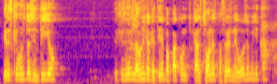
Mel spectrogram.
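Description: Mexican dad telling a funny story, kinda high voice, laughs a lot. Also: male voice, steady tone, a little fast, darkish tone, slight background noise. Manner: joking, chuckling storyteller. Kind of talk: casual anecdote.

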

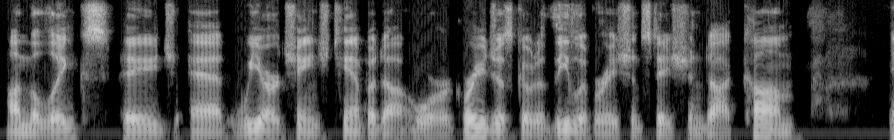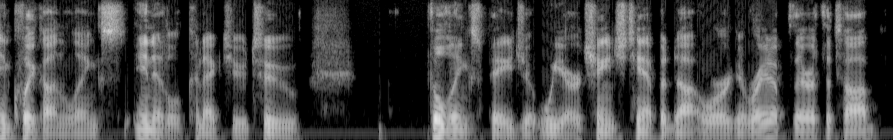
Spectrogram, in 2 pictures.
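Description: A man hosts a call-in radio show in a low yet bright, forward voice. He rambles along with many filler uhs and slips in sarcastic asides. The sound is dry and close, with no room around it. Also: fairly even intonation, moderate pace, no room sound.

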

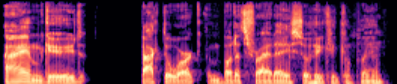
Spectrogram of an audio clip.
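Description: A man's voice: low voice, normal speed, darkish tone, no echo, clean studio sound. A man co-hosting a casual banter podcast, teasing and cheeky, swearing freely. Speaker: podcast co-host.

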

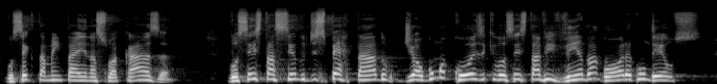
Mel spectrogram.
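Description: Brazilian man, pastor preaching a sermon, high voice, dark mellow tone, long hall echo. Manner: preaching with slow, drawn-out emphasis and direct questions to the congregation. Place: church hall. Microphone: handheld or stand microphone. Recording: long reverb of a church hall.

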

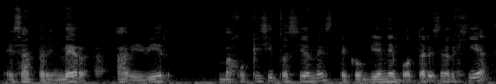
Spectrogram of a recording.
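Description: Husky man giving easygoing advice. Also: medium pitch, normal speed, darkish tone. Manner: reflective, advice-giving, many restarts. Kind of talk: casual podcast chat.

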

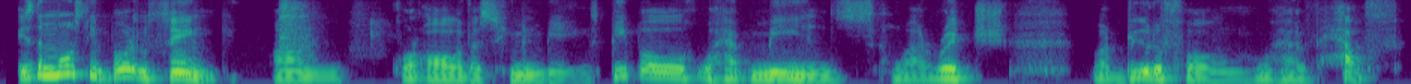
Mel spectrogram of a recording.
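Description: A man from Algeria hosting a remote interview, speaking hesitantly with many pauses and restarts. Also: medium pitch, warm tone. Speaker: podcast host interviewer. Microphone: video call.

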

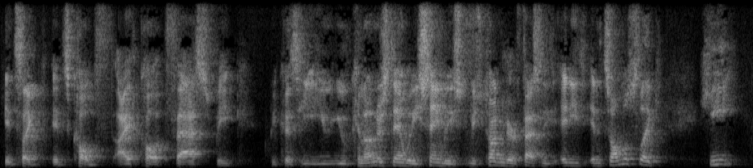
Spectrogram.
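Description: A man's voice: mid-range voice, a little fast. A man from Cleveland, a voice actor, talking animatedly as an interview guest, often restarting his sentences. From Cleveland, USA. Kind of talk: casual interview talk. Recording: roomy lo-fi recording.

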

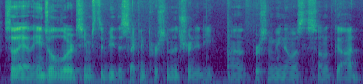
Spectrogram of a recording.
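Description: A man co-hosting a podcast, casually teaching Bible stories with jokes and quick acted-out quotes. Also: low-pitched, a little hiss or hum. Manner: relaxed, joking, acts out quotes. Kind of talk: casual Bible study chat.

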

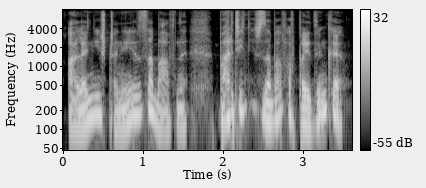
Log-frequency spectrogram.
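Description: A man's voice: medium pitch, big pitch swings, a little fast, vocal fry, dark tone, husky, no room sound, studio quality, voice pushed up, full character voice. A man voicing a spoiled, defiant eight-year-old girl who talks in a cold, smug, self-assured way.

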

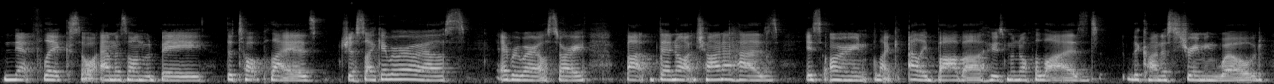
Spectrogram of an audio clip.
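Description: A woman's voice: medium pitch, level tone, moderate pace, vocal fry. A woman co-hosting a podcast in casual, playful chat. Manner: chatty, laughing, playful. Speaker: podcast co-host.

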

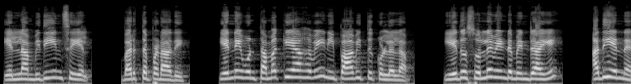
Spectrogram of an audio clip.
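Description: A woman's voice: high voice, bright, forceful tone. A woman reading the part of a composed royal princess in an audiobook, speaking firmly and with dignity. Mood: dignified. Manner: dignified, firm, measured.

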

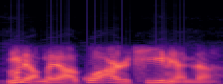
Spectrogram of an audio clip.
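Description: A man's voice: a little high, sing-song, fairly quick. Hesitant 70-year-old man on a tinny phone line. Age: 70s. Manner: hesitant, troubled. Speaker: caller. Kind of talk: phone-in call.

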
